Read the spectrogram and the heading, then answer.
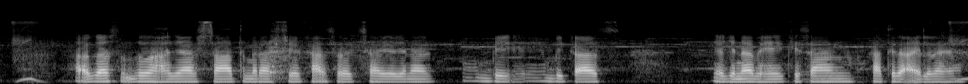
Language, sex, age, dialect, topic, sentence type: Bhojpuri, male, 18-24, Northern, agriculture, statement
